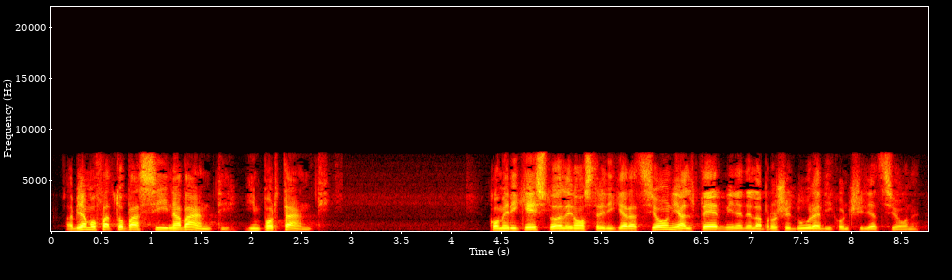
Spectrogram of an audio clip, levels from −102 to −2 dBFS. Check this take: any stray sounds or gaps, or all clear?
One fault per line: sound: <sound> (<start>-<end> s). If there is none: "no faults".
no faults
